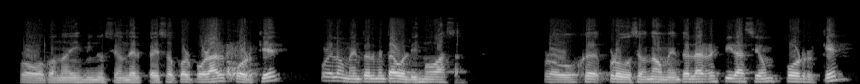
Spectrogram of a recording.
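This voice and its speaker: At a moderate pace, a man speaks in a plain, everyday voice of medium pitch with ordinary pitch variation. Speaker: medical lecturer or student presenter. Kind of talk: lecture.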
